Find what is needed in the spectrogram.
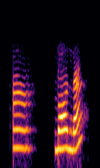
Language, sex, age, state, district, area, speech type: Telugu, female, 30-45, Andhra Pradesh, Chittoor, urban, conversation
